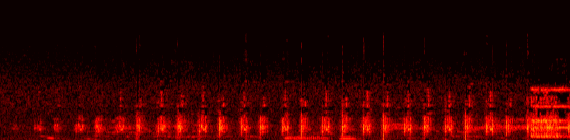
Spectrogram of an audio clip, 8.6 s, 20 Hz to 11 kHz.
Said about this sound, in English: What's that? Oh, what is it? All right, it's a phone. Oh, it's 3 o'clock in the morning. You would be calling us at 3 o'clock in the morning.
